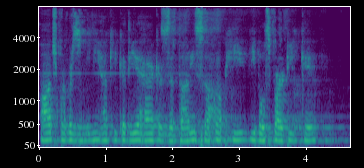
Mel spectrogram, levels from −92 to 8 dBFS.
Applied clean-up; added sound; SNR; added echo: neural separator model SepFormer DNS4.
